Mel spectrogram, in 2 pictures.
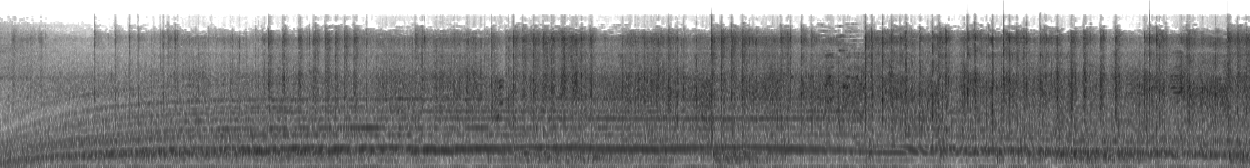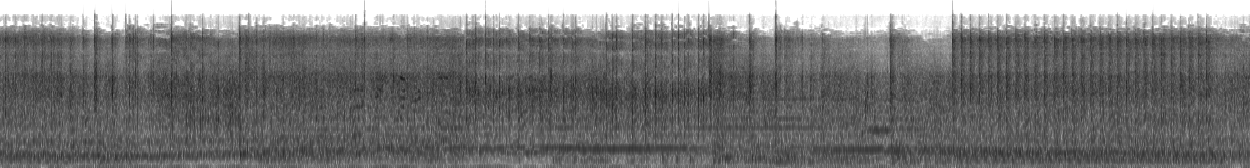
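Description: War sound effects after the music ends: rapid machine-gun fire throughout, over a wailing siren-like tone that winds up over the first few seconds, holds, sags about halfway through and winds up again.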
